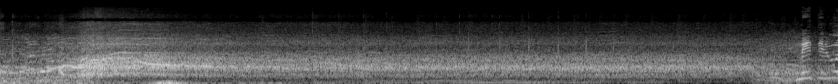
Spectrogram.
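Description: Stadium crowd of football fans erupting in a loud cheer that peaks about a second in, then carries on as a steady roar of voices: the reaction to a goal.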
